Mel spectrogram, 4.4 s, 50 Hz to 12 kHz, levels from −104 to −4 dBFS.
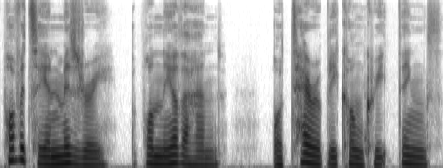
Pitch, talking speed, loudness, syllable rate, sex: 155 Hz, 150 wpm, -19 LUFS, 6.0 syllables/s, female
